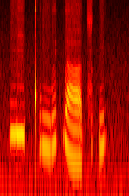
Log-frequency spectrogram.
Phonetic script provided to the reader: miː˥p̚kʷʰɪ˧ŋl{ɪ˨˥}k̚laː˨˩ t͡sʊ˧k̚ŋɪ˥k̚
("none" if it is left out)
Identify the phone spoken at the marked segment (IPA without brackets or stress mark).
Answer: ɪ˥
